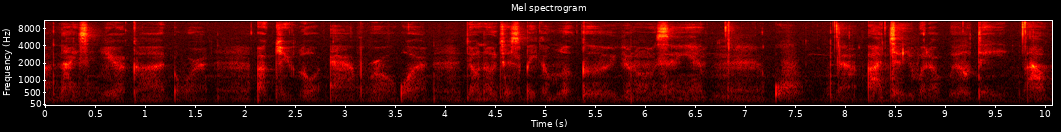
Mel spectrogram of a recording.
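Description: A woman whispering close to the microphone, with small clicks between the words.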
